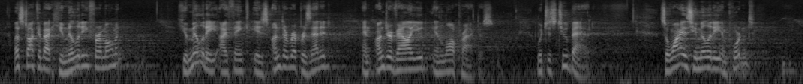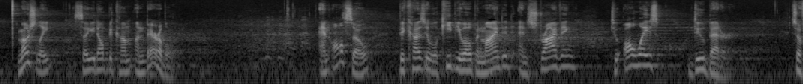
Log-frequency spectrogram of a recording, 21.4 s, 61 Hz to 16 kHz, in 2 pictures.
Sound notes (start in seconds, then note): 13.8 laughter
